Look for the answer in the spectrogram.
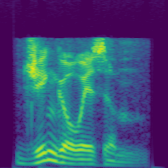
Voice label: "jingoism", English

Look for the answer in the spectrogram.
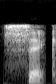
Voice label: "sick", English; adjective; Ingles; i-ɪ

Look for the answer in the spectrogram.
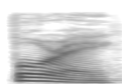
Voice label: "foray", American; AmericanBritish

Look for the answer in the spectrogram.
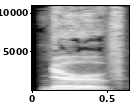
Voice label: "nerve", American English; ɝː - ɜː

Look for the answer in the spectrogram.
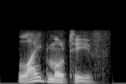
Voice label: "leitmotif", English

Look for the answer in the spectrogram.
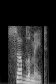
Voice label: "sublimate", English

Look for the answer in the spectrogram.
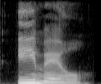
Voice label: "email", Dark L; English

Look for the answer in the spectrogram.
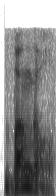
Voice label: "bungle", English; verb

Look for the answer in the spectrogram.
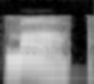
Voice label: "mop", English; noun

